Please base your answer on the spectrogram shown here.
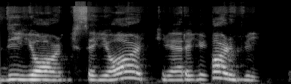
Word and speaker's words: Jorvik: E os nórdicos que ali chegaram não conseguiam, né, ou não tinham o costume de usar essa pronúncia, eles adaptaram para Jorvik, né, o som mais forte. E aí foi até se tornar York.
